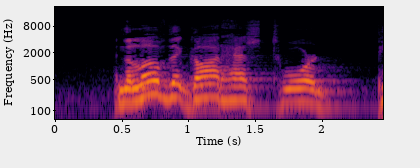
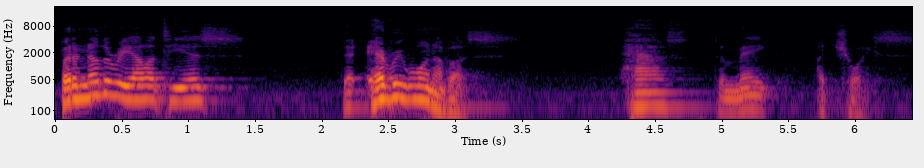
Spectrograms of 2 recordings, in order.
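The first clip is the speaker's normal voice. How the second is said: usual speaking voice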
